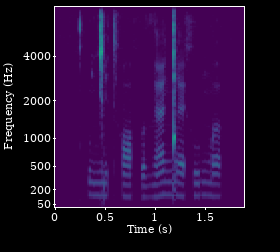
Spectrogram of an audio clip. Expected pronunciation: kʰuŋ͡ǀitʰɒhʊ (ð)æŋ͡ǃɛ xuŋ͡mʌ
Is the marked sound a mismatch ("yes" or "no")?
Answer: no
